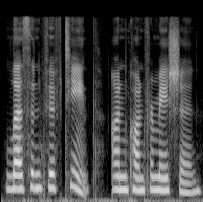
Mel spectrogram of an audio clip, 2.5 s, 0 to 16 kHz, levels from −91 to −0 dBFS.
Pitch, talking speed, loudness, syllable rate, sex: 230 Hz, 95 wpm, -18 LUFS, 4.0 syllables/s, female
